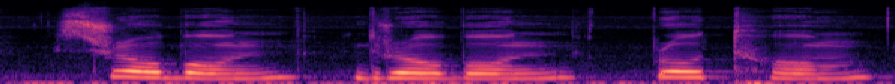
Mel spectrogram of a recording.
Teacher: র ফলা আছে এবং যেহেতু আকার নেই সেহেতু এখানে অ আছে এইসব ক্ষেত্রে আমরা অধ্বনির উচ্চারণ করব সংবৃত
